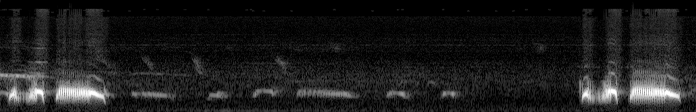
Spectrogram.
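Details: Lure spotted dove with a 'thổ đồng' voice, calling to spur rivals into a fight. A low phrase of two clipped coos and one long coo opens and closes the stretch, with faint scattered soft notes between.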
